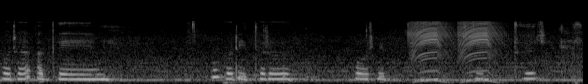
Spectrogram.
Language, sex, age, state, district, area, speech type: Dogri, female, 18-30, Jammu and Kashmir, Jammu, rural, spontaneous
